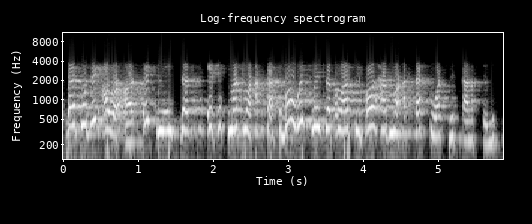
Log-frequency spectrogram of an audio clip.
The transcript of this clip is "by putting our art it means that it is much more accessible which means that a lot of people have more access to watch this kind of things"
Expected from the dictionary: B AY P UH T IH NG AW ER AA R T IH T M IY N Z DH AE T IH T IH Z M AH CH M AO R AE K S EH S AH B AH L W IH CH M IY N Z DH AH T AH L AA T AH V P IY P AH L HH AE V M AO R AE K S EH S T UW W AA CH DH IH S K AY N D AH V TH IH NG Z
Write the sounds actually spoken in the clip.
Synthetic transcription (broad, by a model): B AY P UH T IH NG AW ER AA R T IH T M IY N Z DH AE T IH T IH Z M AH CH M AO R AE K S EH S AH B AH L W IH CH M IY N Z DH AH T AH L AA AH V P IY P AH L HH AE V M AO R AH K S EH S T UW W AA S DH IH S K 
